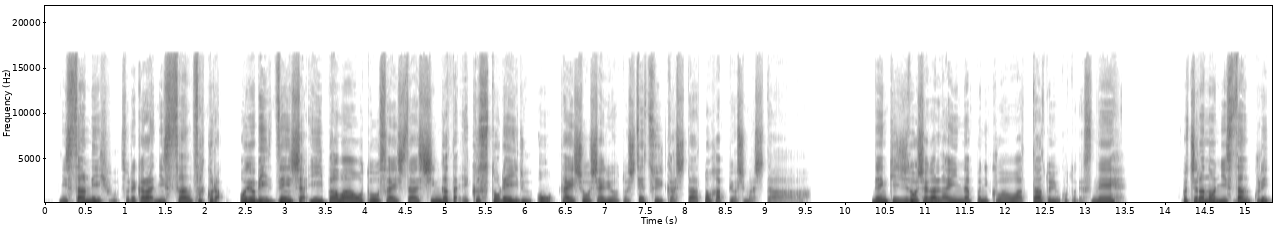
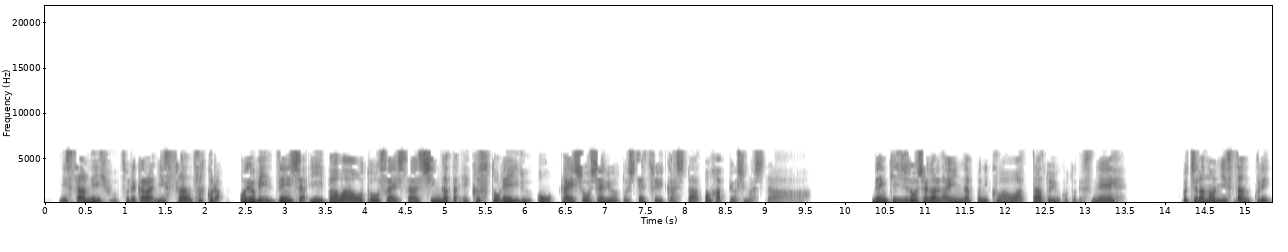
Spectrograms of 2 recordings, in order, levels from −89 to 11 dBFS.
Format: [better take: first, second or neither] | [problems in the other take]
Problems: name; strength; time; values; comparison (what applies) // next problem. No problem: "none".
first | garbled, watery; slightly; nothing above 5.5 kHz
